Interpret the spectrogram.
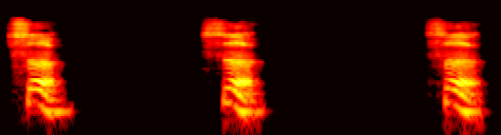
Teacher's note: Suena fuerte, suena corto, muy corto, y no tiene un rastro de aire. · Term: la Z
